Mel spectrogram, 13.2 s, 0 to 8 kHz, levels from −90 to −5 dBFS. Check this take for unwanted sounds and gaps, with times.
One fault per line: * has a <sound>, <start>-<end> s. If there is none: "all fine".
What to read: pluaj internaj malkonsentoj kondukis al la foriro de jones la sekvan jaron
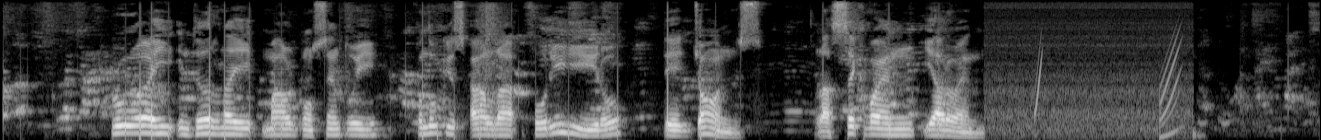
* has a chirp, 10.4-10.4 s
* has a chirp, 11.6-11.9 s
